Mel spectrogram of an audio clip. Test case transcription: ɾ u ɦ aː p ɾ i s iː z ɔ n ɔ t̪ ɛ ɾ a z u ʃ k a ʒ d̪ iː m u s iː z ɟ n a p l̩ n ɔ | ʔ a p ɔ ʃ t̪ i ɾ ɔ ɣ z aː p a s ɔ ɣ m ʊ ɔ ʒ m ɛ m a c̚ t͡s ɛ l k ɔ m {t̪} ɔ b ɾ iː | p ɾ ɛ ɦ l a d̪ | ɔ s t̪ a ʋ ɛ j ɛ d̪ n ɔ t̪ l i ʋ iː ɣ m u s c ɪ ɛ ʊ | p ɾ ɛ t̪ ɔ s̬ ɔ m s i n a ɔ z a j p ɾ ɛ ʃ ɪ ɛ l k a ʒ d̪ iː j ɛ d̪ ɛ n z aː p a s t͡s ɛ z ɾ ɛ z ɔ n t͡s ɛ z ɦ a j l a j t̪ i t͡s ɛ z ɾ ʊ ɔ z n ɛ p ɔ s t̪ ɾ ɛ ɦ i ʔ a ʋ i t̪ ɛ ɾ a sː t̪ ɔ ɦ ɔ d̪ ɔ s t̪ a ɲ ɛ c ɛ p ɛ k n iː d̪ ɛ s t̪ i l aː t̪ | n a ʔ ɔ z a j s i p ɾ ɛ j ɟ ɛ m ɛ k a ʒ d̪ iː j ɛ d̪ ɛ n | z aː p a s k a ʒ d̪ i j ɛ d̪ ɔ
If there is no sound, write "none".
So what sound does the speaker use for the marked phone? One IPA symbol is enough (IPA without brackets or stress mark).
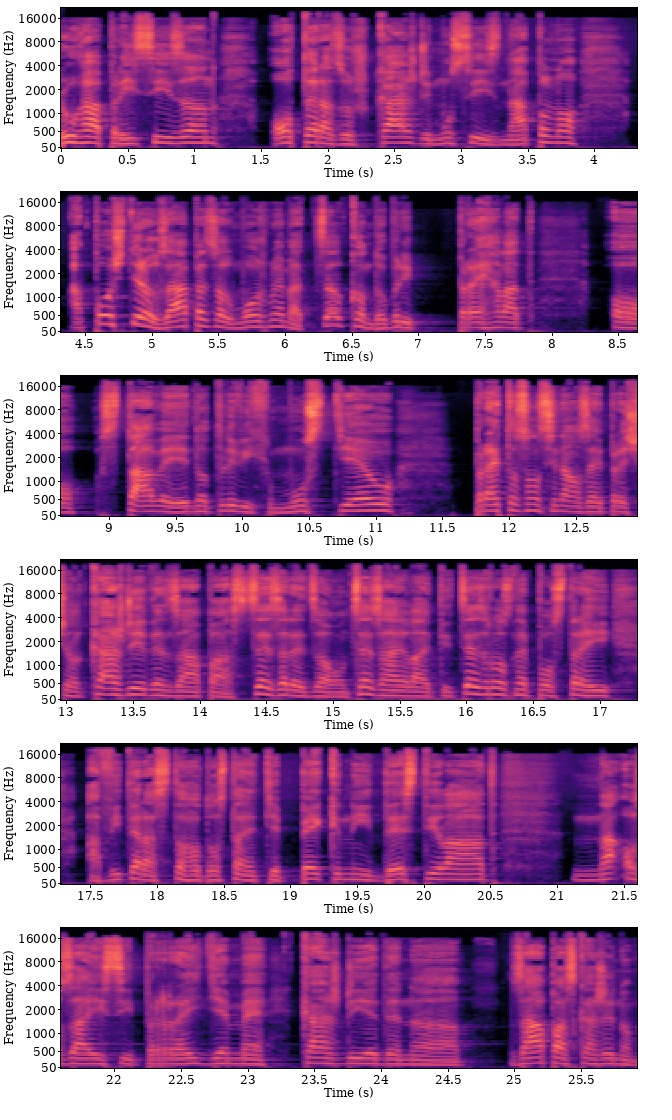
d̪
